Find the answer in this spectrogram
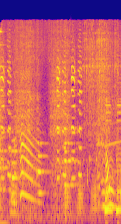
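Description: Cartoon background music with sound effects: a sharp click at the start, then a falling tone about half a second in.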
